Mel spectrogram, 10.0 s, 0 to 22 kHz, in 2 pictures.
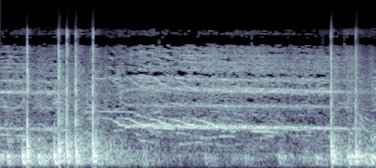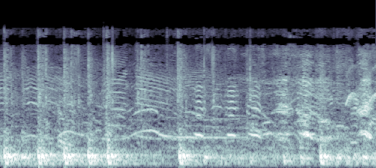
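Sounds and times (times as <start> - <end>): fireworks bangs: 0.0 - 1.7
music with steady beat: 3.6 - 10.0.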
